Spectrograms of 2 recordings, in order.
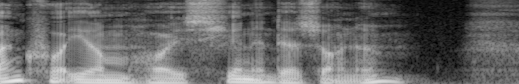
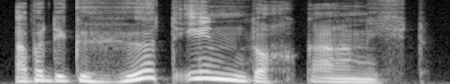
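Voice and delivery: higher, louder protest; protesting grandmother; 5 semitones higher, 4 dB louder than usual. A narrator's reading. Grandmother protests the grinder isn't his, high and firm. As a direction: object like a stubborn granny.

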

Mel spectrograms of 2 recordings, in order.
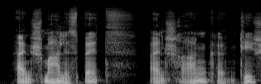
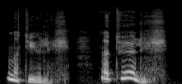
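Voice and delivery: high, fluttering agreement; eager old woman. Acted. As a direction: gush like an eager widow.

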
